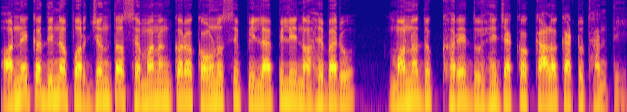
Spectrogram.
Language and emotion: Odia, neutral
